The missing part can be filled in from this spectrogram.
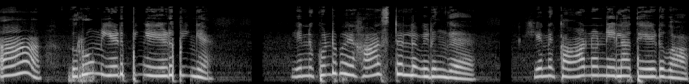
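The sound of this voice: A cartoonish character voice from a woman, extremely high in pitch, at a very slow pace.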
